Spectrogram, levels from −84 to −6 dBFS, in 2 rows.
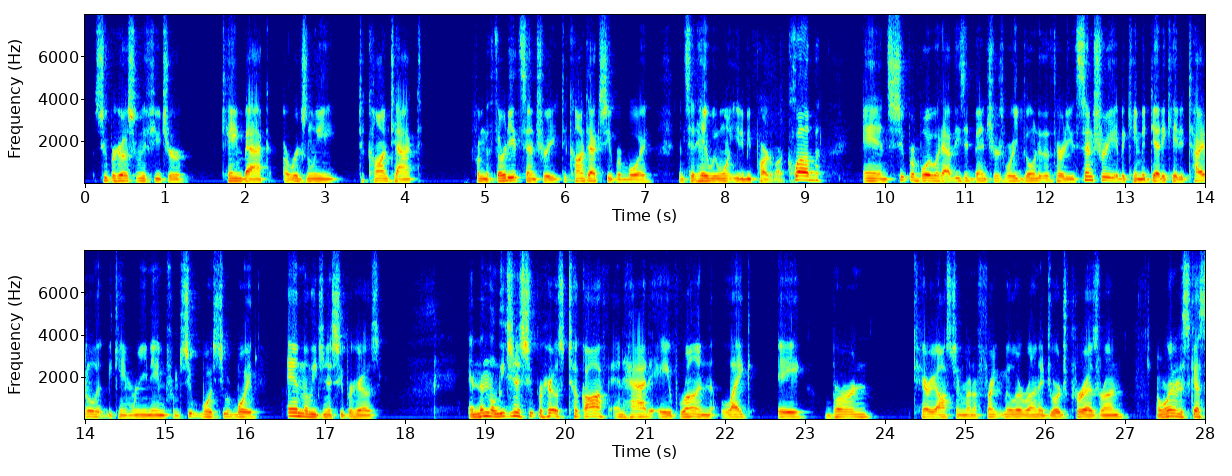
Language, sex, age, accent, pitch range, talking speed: English, male, 40-59, American, 115-130 Hz, 190 wpm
